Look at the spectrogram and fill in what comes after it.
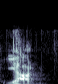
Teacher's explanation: It's the G, but you're stopping it kind of with a K sound. And you don't quite say the K sound.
